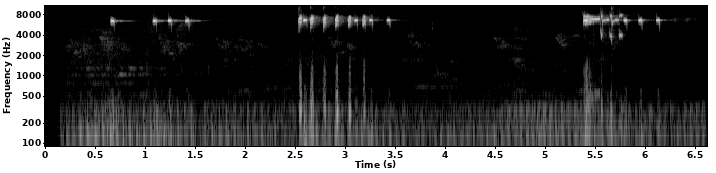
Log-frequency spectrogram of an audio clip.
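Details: Female blue-crowned hanging parrot, used as a lure in the forest, gives short, very high, thin squeaky notes in small groups, with a burst of rapid chattering notes midway and a faint low hum beneath.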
